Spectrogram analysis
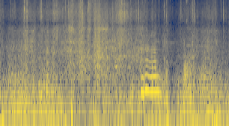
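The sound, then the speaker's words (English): Strong wind blowing outdoors in Kerry, Ireland, buffeting the microphone as a loud, gusty low roar. It rumbles steadily throughout with uneven swells and no real lull. “It's a terrible wind.”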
